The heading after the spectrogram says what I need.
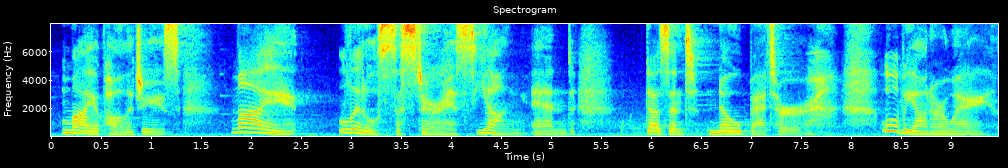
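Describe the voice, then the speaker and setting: An actress playing a composed older sister in a video game, measured and restrained. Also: female voice, on the low side, a little hiss or hum. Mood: reserved. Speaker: game character. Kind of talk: game voice acting.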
